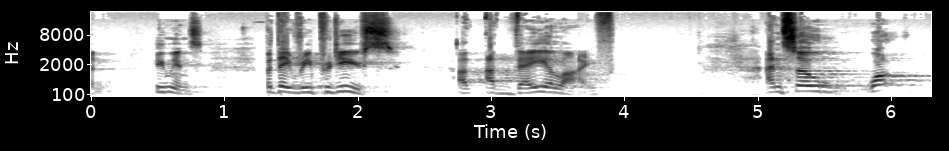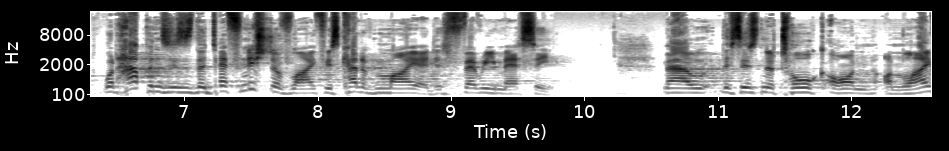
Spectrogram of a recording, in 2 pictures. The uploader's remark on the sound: A Sydney Ideas event held on Thursday 16 August, as part of 2018 Sydney Science Festival.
